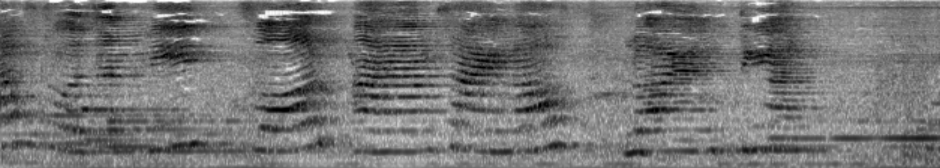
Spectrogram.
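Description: Young children singing into microphones over backing music with a steady low bass and held notes.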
